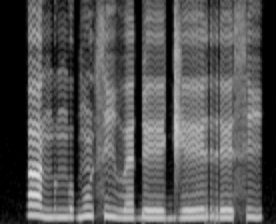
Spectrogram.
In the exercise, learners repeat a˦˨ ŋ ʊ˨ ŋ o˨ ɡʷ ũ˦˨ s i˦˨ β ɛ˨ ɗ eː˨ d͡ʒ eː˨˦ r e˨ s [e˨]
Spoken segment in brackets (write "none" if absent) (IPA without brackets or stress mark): i˨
